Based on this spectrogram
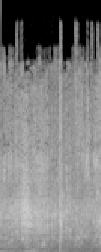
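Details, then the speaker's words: New water heater tank filling from the cold supply after installation, heard via the turned-on supply valve: steady rushing, splashing water with no knocks or hammering; normal tank filling. "Now I'm going to turn it on and you'll probably be able to hear it. The water now the water's going in there."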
